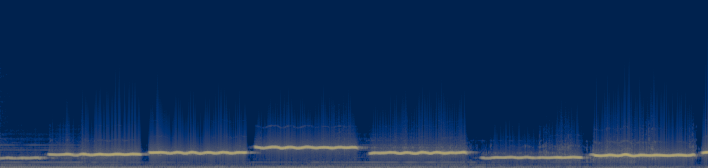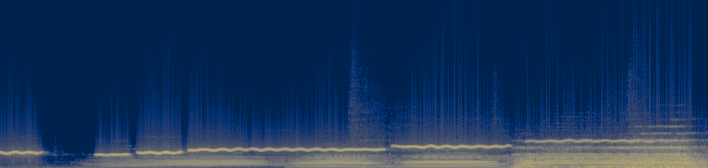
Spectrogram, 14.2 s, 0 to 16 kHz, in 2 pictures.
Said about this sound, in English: Then they heard a hauntingly discordant 13-note whistle, one where the sound became increasingly louder as a suspenseful music score began to play.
